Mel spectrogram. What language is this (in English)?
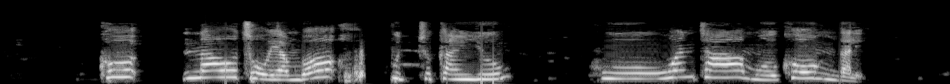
Adamawa Fulfulde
